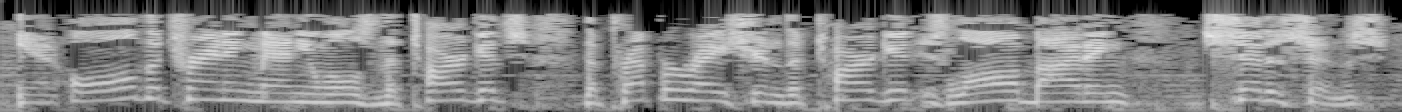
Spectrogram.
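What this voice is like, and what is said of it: Very slow, deliberate speech. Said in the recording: “say this very slowly for everyone ... I'm going to say it very slowly.”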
